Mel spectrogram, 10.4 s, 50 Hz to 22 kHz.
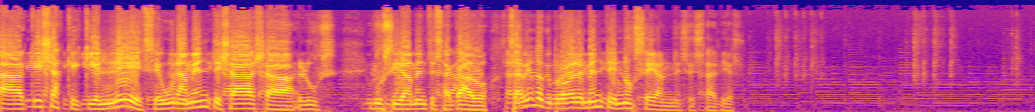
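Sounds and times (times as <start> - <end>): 
speech: 0.0 - 7.5
typing on a computer keyboard: 7.7 - 8.4, 9.0 - 10.3.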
